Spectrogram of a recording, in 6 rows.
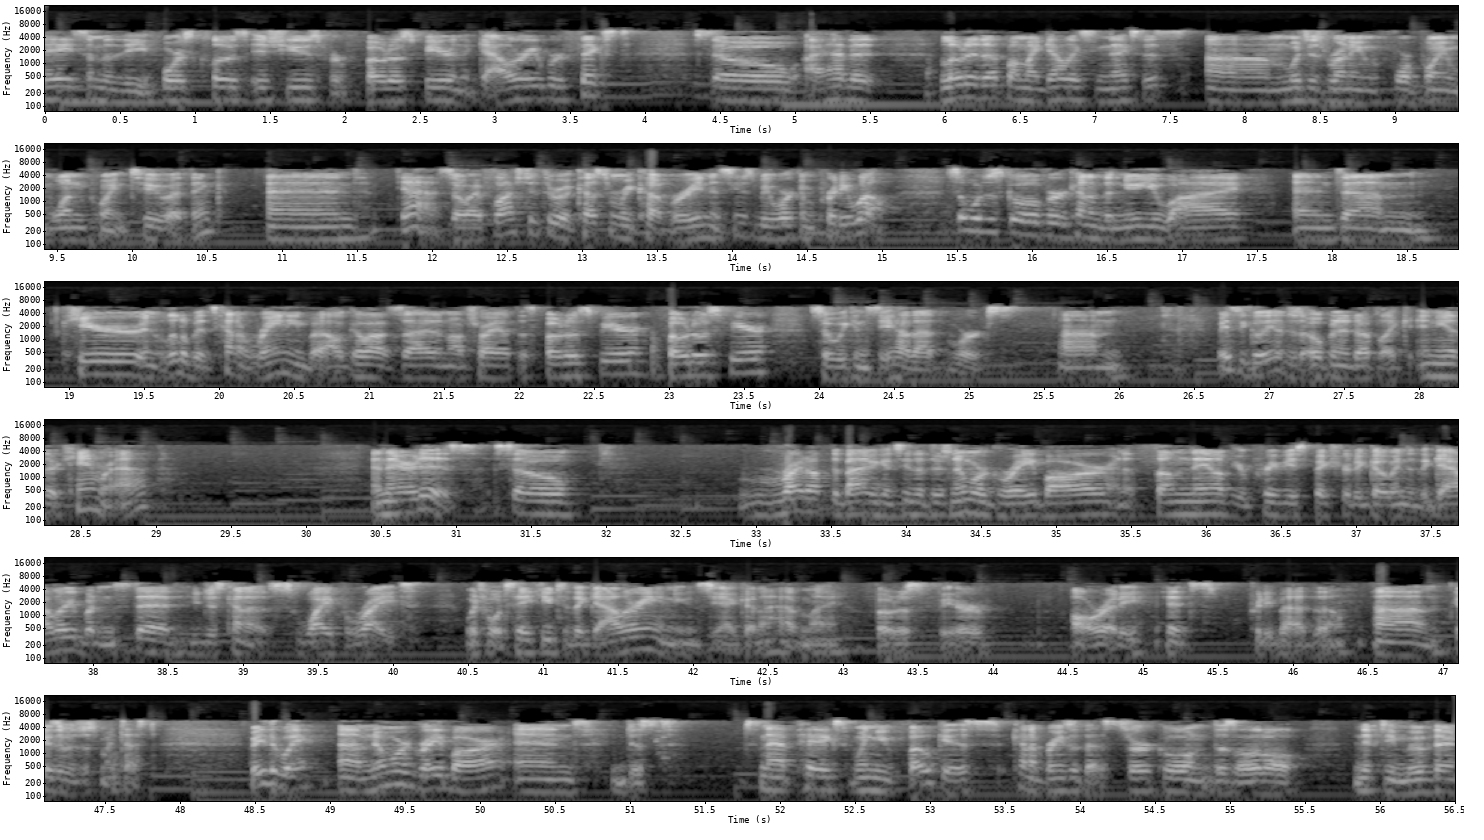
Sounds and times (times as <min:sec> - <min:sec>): Speech: 0:00.0 - 0:29.1, 0:30.4 - 0:32.1, 0:32.9 - 0:56.5.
